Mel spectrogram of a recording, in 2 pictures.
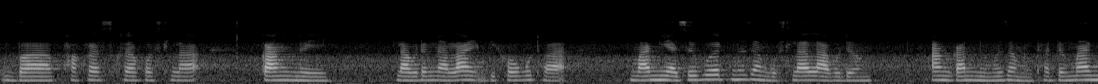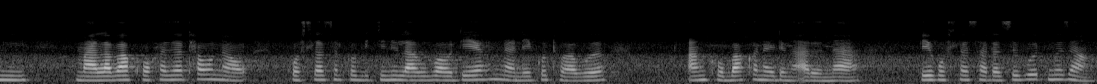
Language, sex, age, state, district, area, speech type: Bodo, female, 18-30, Assam, Kokrajhar, rural, spontaneous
